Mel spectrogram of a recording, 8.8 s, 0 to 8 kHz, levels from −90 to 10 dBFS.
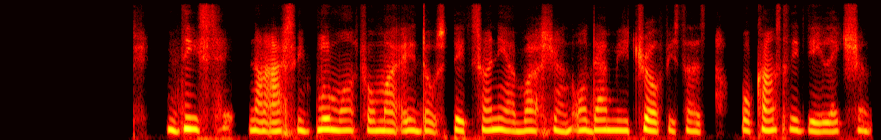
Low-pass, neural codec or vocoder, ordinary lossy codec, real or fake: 7.2 kHz; codec, 16 kHz in and 24 kHz out, 0.9 kbps, LongCat-Audio-Codec, four codebook decoder; none; fake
